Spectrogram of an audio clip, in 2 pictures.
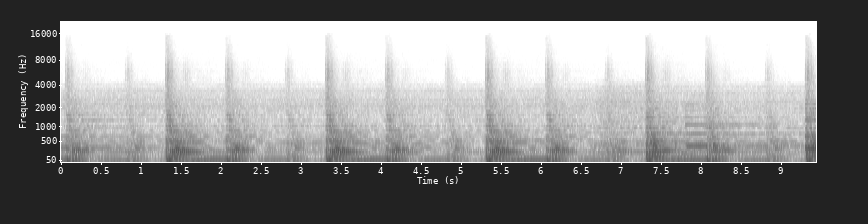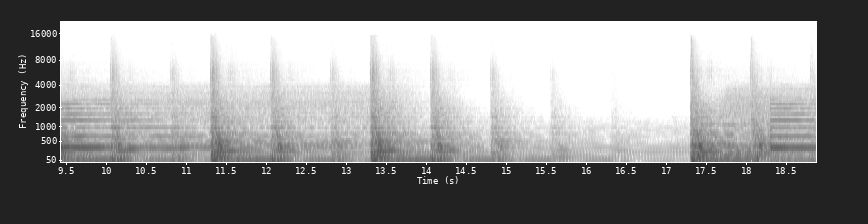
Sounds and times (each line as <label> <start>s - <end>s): viola 0.0s - 16.0s
piano 0.0s - 18.8s
strings 0.0s - 18.8s
viola 17.3s - 18.8s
